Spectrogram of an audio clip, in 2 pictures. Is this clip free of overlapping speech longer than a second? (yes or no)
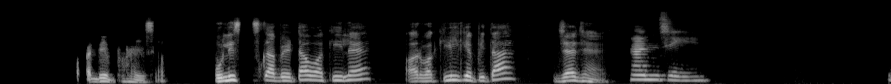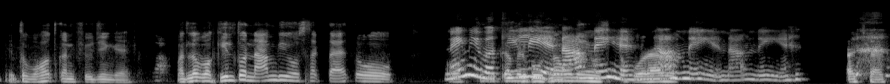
no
